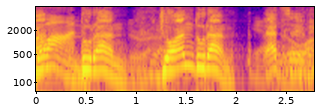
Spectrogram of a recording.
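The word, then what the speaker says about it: Jhon Durán: It's a soft J, so it's Joanne. – Soft J, Joan Duran.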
